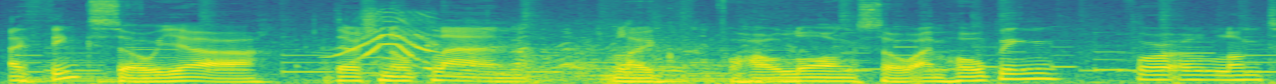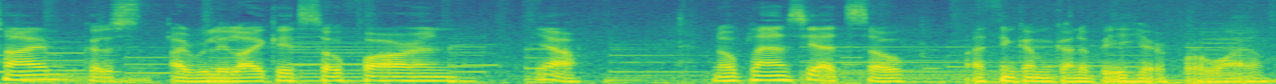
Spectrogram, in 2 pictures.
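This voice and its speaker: A man's voice: fairly low pitch, a little slow, gravelly. A man in his thirties with a Finnish accent, answering casually and expressively as an interview guest. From Finland. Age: 30s. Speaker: talk show guest. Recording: guitar music under the talk.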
